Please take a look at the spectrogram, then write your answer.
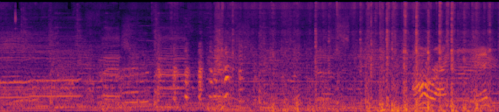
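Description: A homestead chicken clucks close by in repeated throaty bursts. Faint farmyard noise surrounds it, and a person talks over part of it.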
